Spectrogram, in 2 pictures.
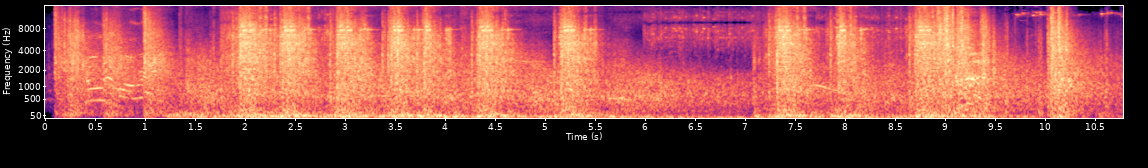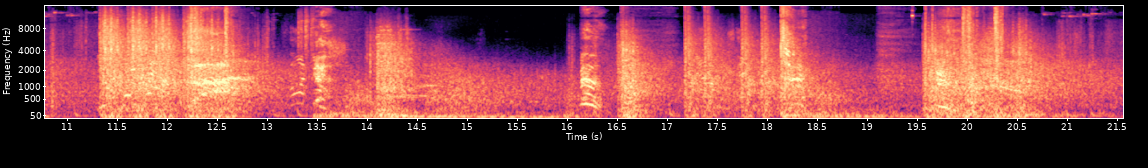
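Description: Sustained heavy gunfire from Max Payne 3 hammers away in long, dense volleys of rapid shots with booming hits, nearly continuous for over twenty seconds, while voices shout between and under the barrage.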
